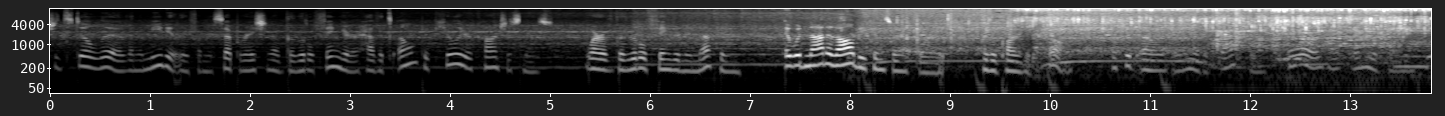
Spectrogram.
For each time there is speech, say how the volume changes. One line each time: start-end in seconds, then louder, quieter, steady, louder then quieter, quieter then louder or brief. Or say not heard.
0.0-13.7 louder then quieter.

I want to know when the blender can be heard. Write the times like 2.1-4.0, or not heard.
0.0-13.7.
